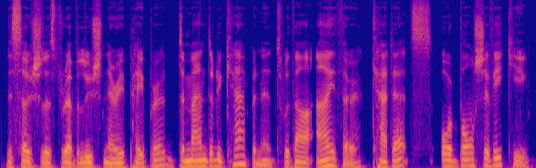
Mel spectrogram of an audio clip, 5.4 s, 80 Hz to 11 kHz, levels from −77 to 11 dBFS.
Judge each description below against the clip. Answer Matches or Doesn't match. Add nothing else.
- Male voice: Matches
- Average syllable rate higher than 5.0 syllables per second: Matches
